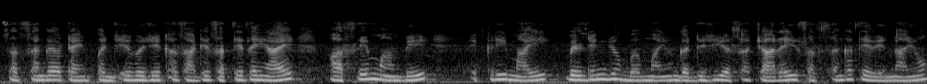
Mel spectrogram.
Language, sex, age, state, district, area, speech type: Sindhi, female, 45-60, Maharashtra, Thane, rural, spontaneous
